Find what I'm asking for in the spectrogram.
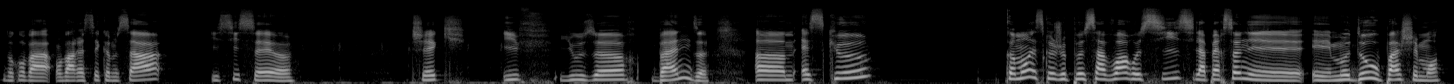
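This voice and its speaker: A woman streamer thinking aloud while coding live, hesitant and halting with many fillers and restarts. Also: mid-range voice, smooth, dry recording, clean studio sound.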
